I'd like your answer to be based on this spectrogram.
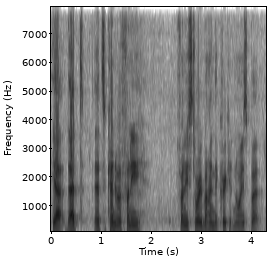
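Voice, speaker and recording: A man's voice: fairly high pitch, fairly even intonation, a little fast, a little mellow. A man casually answering viewer questions on a live stream, chatty and easygoing, with plenty of fillers and restarts, filming indoors by a terrarium. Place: indoors beside a frog terrarium.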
